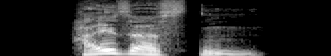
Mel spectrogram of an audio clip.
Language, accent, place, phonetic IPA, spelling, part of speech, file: German, Germany, Berlin, [ˈhaɪ̯zɐstn̩], heisersten, adjective, De-heisersten.ogg
- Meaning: 1. superlative degree of heiser 2. inflection of heiser: strong genitive masculine/neuter singular superlative degree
